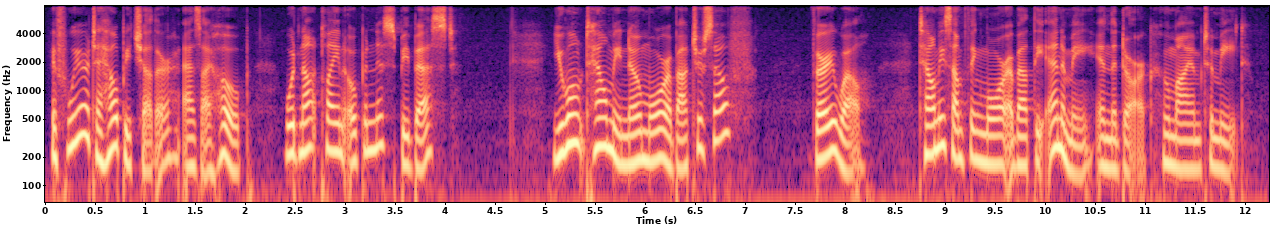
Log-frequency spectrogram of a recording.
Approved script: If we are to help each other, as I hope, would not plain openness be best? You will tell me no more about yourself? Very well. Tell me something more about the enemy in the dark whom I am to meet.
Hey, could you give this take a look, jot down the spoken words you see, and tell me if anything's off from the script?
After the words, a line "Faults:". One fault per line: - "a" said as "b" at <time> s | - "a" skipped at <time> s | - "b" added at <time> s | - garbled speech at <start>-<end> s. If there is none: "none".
If we are to help each other, as I hope, would not plain openness be best? You won't tell me no more about yourself? Very well. Tell me something more about the enemy in the dark whom I am to meet.
Faults:
- "will" said as "won't" at 5.2 s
